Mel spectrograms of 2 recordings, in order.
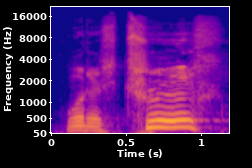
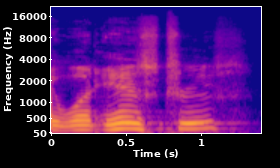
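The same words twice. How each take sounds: First: "What is TRUTH?", slow and higher, with "truth" punched loud; stress on TRUTH. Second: "What IS truth?", slow, with IS pushed hard and a rising pull; stress on IS. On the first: Pastor trying Pilate's question with the weight on "truth". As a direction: hit "truth" hard and high, slowly. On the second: Pastor testing how Pilate stressed it, leaning on "is". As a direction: lean slowly and heavily on the word "is". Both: Shown as a demonstration. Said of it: "I don't know the emphasis of his words".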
